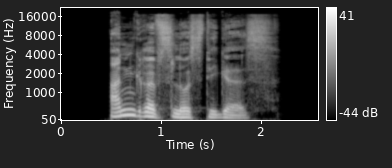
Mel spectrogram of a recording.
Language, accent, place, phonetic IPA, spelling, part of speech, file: German, Germany, Berlin, [ˈanɡʁɪfsˌlʊstɪɡəs], angriffslustiges, adjective, De-angriffslustiges.ogg
- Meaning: strong/mixed nominative/accusative neuter singular of angriffslustig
